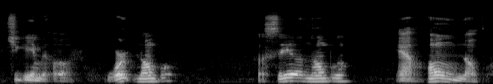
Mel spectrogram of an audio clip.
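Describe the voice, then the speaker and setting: A man's voice: mid-range voice, big pitch swings, a little slow, vocal fry, dark tone. An American man hosting a podcast, casually telling stories from his younger days in slangy, profane talk, acting out the dialogue as he goes. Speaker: podcast host.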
